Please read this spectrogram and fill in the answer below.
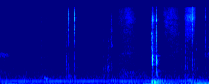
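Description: A few scattered computer keyboard keystrokes as letters are typed into an online crossword grid. The loudest comes about three seconds in, over a steady low hum.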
